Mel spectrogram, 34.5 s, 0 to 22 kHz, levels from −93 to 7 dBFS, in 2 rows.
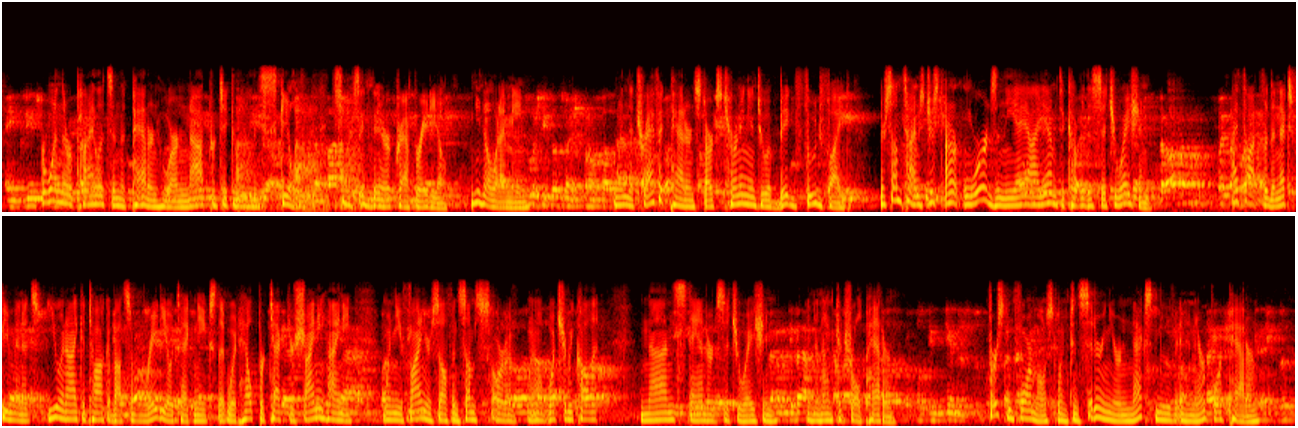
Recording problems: high frequencies cut off; noticeable; nothing above 5.5 kHz
squashed, flat; somewhat, background pumping
voice in the background; loud; throughout; 5 dB below the speech

